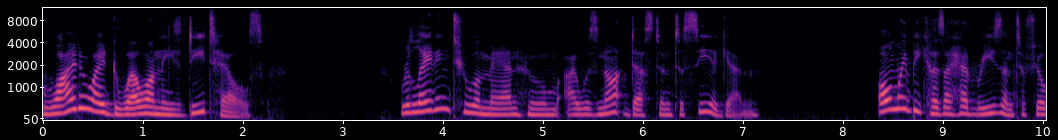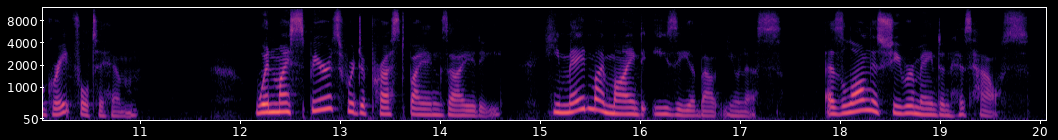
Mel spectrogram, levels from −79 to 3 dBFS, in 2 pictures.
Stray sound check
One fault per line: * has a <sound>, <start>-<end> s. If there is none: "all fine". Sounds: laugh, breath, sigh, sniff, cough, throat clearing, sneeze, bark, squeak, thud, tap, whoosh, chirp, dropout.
all fine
